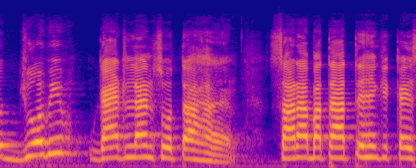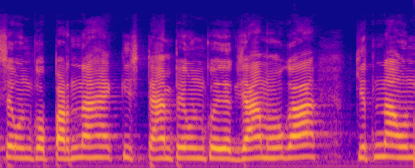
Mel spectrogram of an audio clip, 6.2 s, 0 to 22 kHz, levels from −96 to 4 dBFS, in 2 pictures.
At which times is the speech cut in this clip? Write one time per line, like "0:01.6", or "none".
none

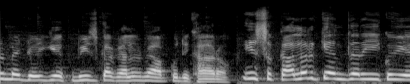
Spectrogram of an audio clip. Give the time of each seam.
0:02.4

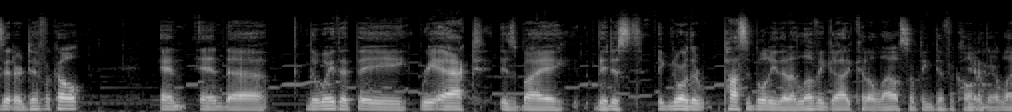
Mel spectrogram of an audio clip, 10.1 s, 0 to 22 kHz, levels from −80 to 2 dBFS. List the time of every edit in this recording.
none

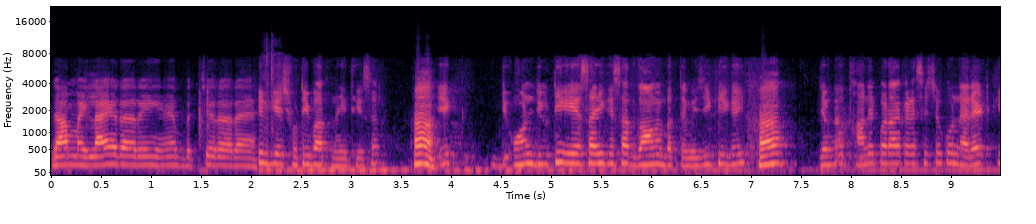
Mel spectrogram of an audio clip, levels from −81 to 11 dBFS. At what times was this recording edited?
0:02.1

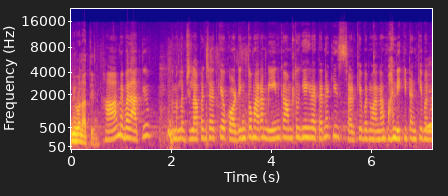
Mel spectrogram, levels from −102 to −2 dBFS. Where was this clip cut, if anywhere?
0:01.9

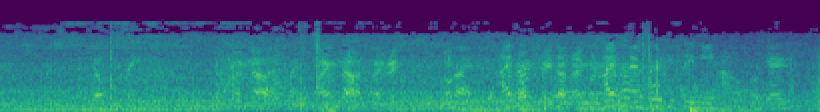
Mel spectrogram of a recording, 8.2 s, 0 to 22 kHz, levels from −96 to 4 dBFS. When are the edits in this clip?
none

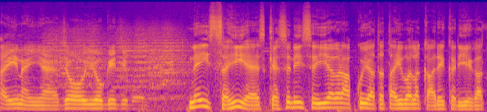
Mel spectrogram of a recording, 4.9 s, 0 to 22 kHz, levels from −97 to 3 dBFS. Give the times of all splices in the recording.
none

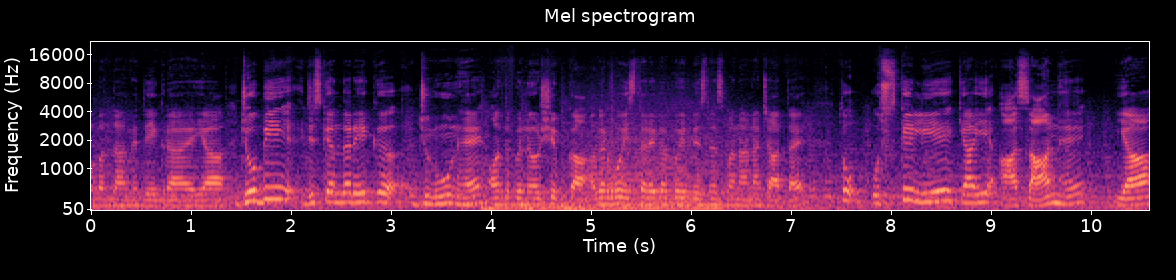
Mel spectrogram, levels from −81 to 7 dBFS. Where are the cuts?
0:01.4

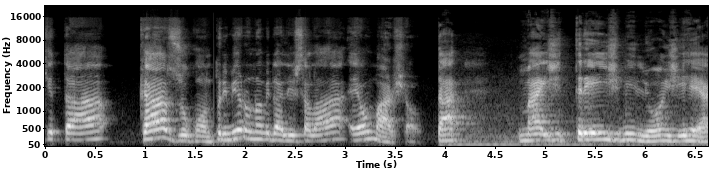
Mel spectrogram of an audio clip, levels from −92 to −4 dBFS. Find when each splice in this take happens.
0:01.7
0:03.8

